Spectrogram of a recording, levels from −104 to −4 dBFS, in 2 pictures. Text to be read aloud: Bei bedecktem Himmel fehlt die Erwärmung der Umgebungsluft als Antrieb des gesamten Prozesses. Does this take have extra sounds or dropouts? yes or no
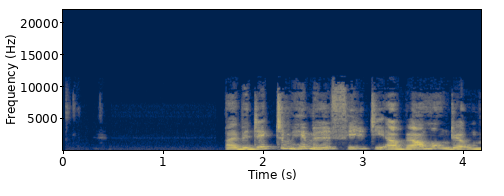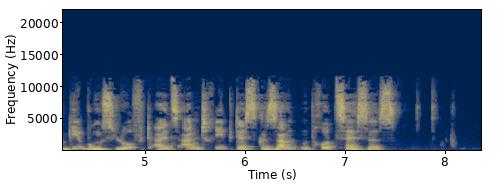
no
